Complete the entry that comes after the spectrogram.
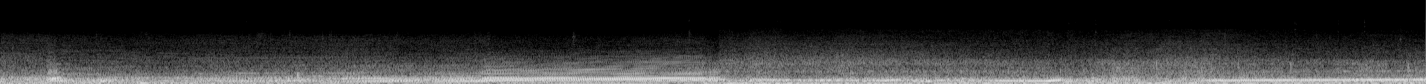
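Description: BMW E92 M3's V8 heard from inside the cabin under hard acceleration, over road and tyre rumble. The engine note climbs for a few seconds, drops sharply about seven seconds in as the car shifts up, climbs again and holds steady near the end.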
